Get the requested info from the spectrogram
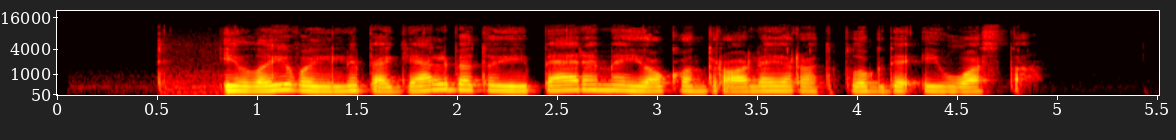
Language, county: Lithuanian, Šiauliai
